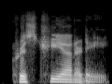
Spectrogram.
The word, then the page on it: Christianity: American English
